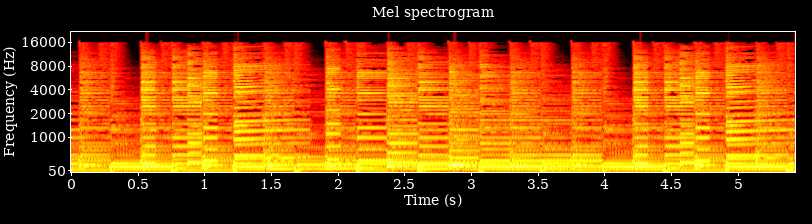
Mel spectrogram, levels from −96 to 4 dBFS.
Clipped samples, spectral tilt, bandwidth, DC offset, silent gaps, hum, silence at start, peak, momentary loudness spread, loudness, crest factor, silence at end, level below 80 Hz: under 0.1%; -4 dB/octave; 17 kHz; under 0.1%; none; none; 0 s; 0 dBFS; 5 LU; -13 LUFS; 14 dB; 0 s; -28 dBFS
